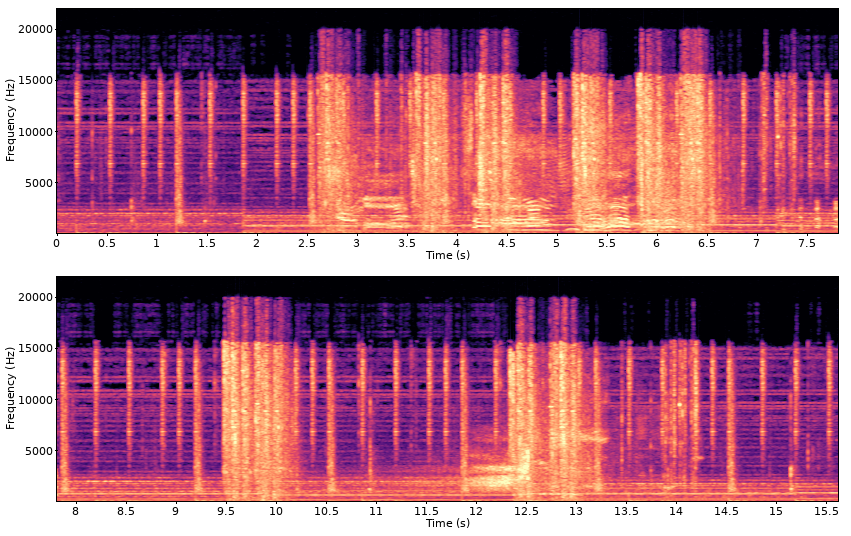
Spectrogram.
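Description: A burst-fire weapon shooting two-round bursts during a range test in Borderlands Remastered: several loud clusters of quick shots separated by pauses, over a constant droning game-ambience hum.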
